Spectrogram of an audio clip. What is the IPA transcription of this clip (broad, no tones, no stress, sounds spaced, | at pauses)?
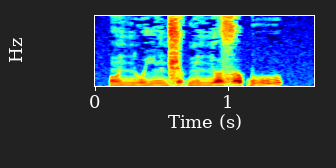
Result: õ ɲ u j ĩ d͡ʒ ʌ ɡ ɛ̃ ɲ ʌ z ʌ ɓ u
